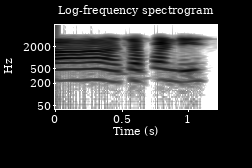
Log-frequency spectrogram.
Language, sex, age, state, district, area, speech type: Telugu, female, 18-30, Andhra Pradesh, Guntur, rural, conversation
